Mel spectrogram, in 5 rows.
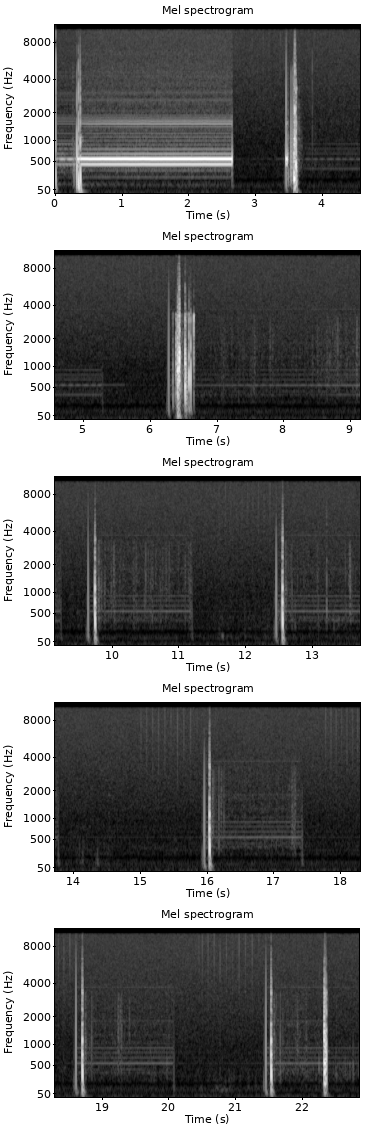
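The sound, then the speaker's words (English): Clicks on a telephone line after dialing a vacant number in the 672 exchange: a steady tone for about three seconds, then sharp clicks at roughly three-second intervals, some trailed by a faint brief tone, with near silence between. “I'll try to notice the click after we dial the last digit.”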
